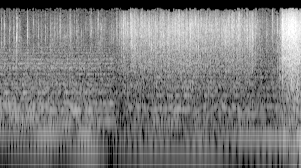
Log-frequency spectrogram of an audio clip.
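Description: Dramatic background score of sustained held tones, with a steady hiss joining about two seconds in. Near the end comes a loud whoosh transition effect.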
